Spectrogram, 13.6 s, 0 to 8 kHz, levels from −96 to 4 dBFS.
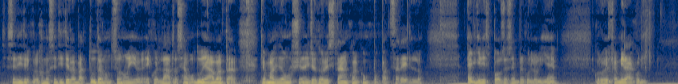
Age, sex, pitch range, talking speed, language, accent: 60-79, male, 95-125 Hz, 150 wpm, Italian, native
